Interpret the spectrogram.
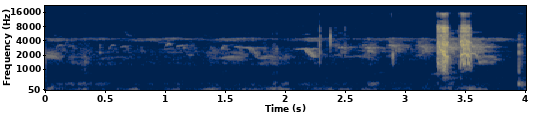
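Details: A male pet rose-ringed parakeet gives soft, scratchy chatter, then two loud, harsh screeches in quick succession and a final rasping squawk.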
